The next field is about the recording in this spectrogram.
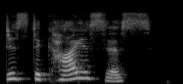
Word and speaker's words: distichiasis: Now, I'd never heard of this term before, and if I butcher it, you fix it for me. Lymphedema distichiasis syndrome. Is that correct? – That is correct.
